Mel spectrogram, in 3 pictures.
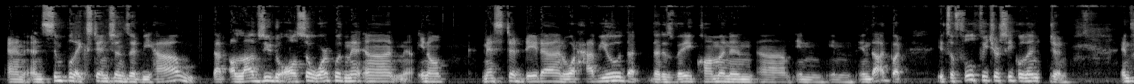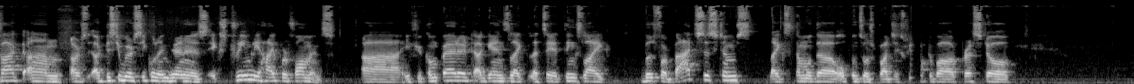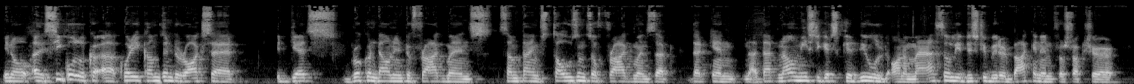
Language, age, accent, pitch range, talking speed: English, 20-39, Indian, 125-160 Hz, 200 wpm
